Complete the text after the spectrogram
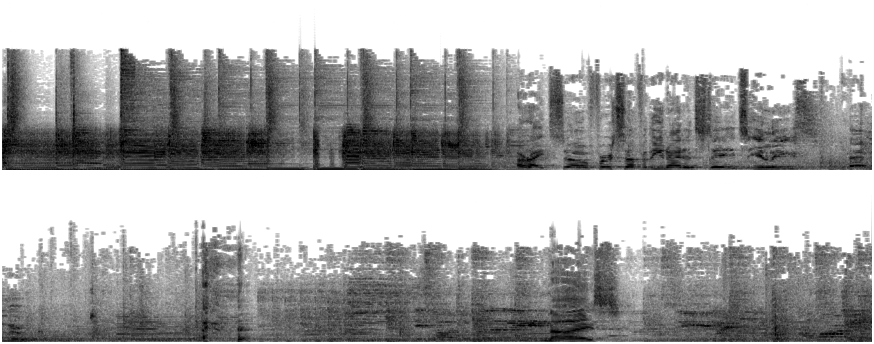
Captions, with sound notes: All right, so first up for the United States, Elise and Luke. (chuckles) Nice!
